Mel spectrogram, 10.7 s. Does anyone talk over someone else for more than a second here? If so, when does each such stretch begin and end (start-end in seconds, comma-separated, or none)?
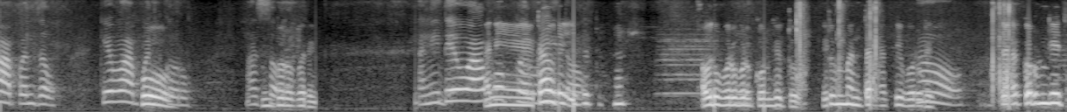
none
